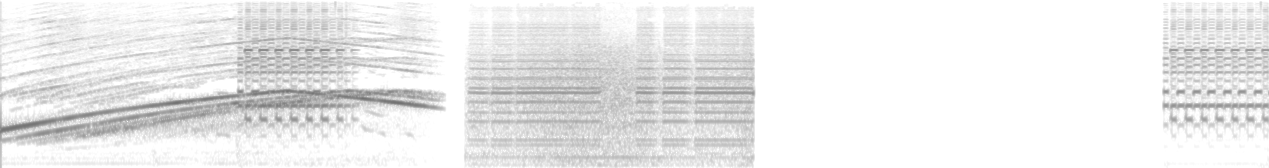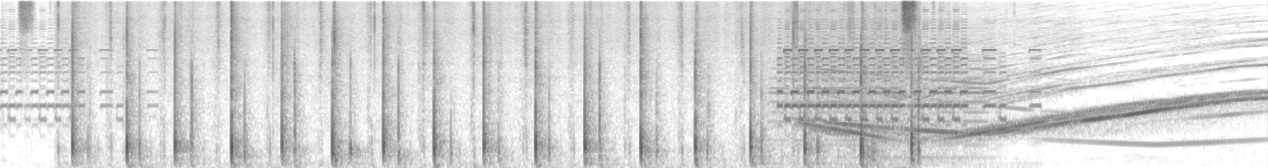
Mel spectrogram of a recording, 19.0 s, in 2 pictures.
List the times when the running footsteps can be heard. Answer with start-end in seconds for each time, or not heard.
9.9-16.4.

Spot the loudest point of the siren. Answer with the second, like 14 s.
18 s.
